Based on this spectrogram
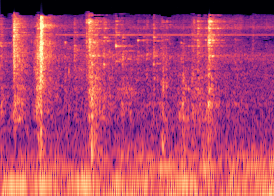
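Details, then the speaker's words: Yamaha NMAX fuel-injected scooter that cranks but won't start, engine off, key turned on, ear at the fuel tank: faint hum with a few light clicks as the fuel pump primes; pump working normally. "tumutunog na pag narinig niyo yun ibig sabihin yung fuel pump niyo gumagana Pag hindi niyo narinig yon maaaring doun kayo may problema sa fuel pump"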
